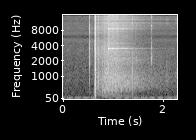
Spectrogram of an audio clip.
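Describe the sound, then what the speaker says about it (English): A Staccato C DUO pistol firing Federal 147 ammunition, with a slight hang fire: a single sharp, loud report followed by a decaying echo, a faint click before and a small clink after. "I noticed a slight hang fire."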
